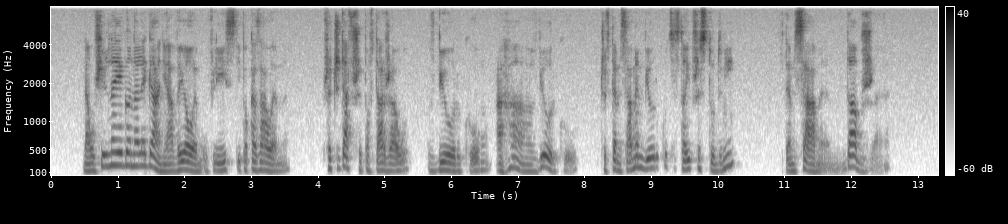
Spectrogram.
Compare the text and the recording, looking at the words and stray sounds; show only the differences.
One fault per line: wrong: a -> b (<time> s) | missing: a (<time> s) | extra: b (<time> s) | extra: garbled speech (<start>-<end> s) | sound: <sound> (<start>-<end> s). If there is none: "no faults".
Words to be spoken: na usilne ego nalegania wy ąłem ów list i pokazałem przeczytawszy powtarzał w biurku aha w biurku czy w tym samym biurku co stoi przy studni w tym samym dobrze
no faults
